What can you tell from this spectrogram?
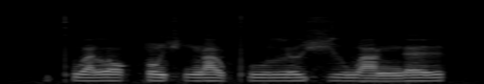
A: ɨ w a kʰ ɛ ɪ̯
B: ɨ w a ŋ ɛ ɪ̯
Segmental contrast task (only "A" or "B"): B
